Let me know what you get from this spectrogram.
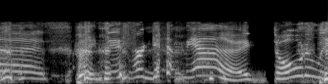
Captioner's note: laugh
